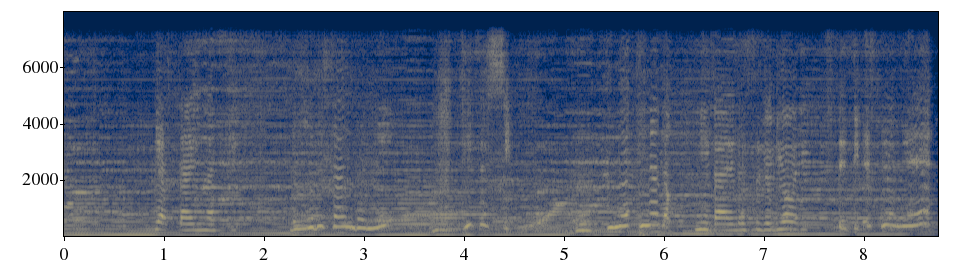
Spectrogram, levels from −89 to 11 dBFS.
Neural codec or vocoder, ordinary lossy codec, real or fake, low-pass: codec, 44.1 kHz, 2.6 kbps, SNAC; none; fake; 7.2 kHz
